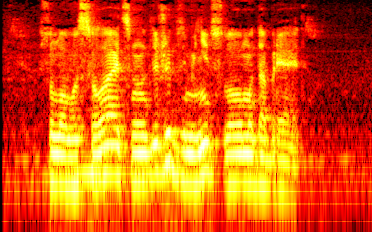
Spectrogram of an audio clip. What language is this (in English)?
Russian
